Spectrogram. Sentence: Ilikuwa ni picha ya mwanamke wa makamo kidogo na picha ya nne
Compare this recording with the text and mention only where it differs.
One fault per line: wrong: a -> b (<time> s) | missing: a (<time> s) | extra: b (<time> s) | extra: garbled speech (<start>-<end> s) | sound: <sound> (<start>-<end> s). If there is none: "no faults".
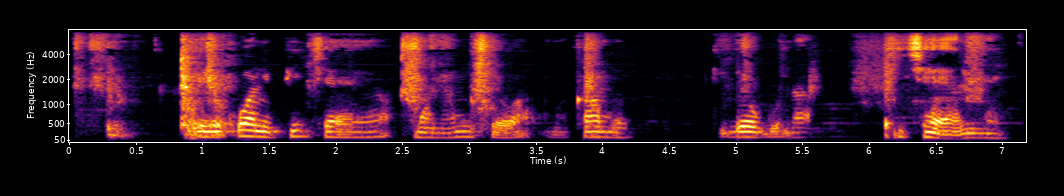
no faults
